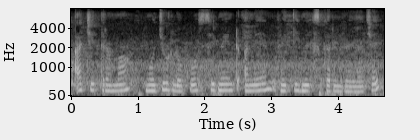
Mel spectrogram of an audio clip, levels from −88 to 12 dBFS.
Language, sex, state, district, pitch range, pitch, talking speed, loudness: Gujarati, female, Gujarat, Valsad, 195-215 Hz, 200 Hz, 140 wpm, -18 LUFS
